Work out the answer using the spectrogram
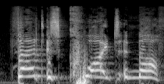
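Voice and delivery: very high, ringing, loud shout. A wizard cuts off another's taunting of a captured wolf: shouted. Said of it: "Dumbledore shouted".

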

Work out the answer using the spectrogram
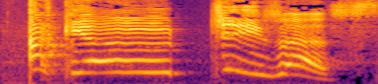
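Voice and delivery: shrill, sudden, very high, loud call-out. Narrator reads Teddy's line at a laughing Christmas Eve dinner table, piping up loudly. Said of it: "Teddy piped up loudly".

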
